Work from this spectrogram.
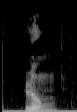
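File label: "lung2", Teochew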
